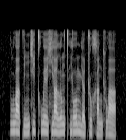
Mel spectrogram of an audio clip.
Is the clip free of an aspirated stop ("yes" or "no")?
no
